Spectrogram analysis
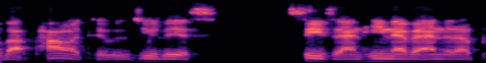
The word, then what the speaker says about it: Caesar: the other one is Julius Caesar or Julius Kaiser, if you want to, have the correct pronunciation.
